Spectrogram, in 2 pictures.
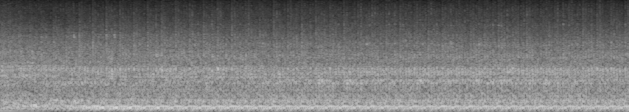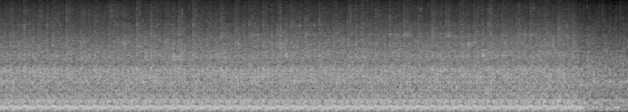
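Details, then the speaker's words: Leopard tank diesel engine test run after replacing fuel injector bank O-rings and five or six cracked hoses: deep, steady, even throb with no stumbles, then shutdown; no leaks, healthy running. "so there you have it so we've test run our leopard engine so the o-rings that we changed out in our fuel injector bank are sealed it's not leaking from where it was before"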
